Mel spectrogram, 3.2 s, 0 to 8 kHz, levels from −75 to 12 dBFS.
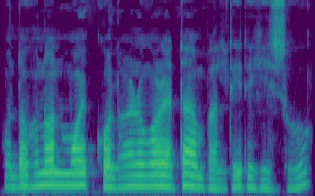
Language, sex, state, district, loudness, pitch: Assamese, male, Assam, Sonitpur, -18 LUFS, 145 Hz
